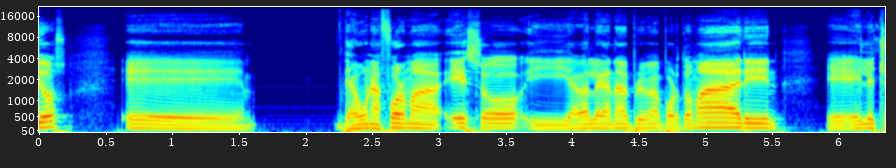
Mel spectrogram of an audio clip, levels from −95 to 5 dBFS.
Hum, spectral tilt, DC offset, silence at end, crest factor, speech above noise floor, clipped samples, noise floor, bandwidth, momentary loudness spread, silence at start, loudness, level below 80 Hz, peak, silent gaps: none; -5.5 dB/octave; under 0.1%; 0 s; 18 dB; 47 dB; under 0.1%; -67 dBFS; 18.5 kHz; 13 LU; 0 s; -20 LUFS; -42 dBFS; -2 dBFS; none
